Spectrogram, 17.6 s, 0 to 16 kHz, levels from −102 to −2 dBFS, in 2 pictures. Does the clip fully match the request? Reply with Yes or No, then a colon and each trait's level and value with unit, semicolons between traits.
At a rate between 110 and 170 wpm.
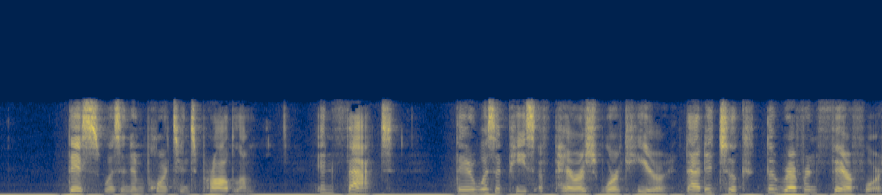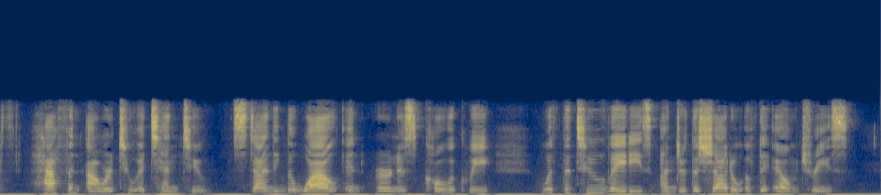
Yes: average, 150 wpm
